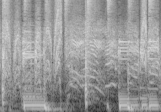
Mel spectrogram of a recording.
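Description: Funk band track in an instrumental break: turntable scratching, quick rising and falling squiggles of a record pushed back and forth, over a bass line and drums.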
